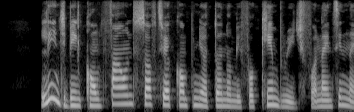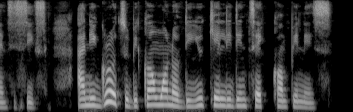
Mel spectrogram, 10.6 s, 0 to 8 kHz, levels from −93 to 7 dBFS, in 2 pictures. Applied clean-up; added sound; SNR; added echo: none; none; none; none.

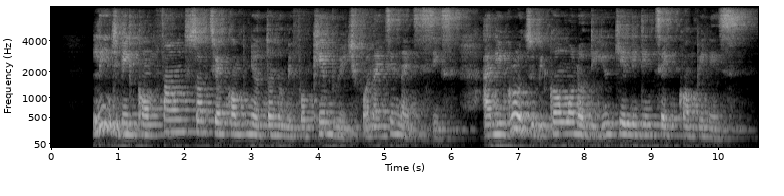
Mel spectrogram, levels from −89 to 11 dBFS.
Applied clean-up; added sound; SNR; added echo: none; none; none; reverberation time 0.9 s.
